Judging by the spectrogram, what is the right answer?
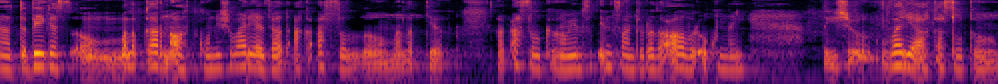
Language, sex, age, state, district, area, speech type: Kashmiri, female, 30-45, Jammu and Kashmir, Budgam, rural, spontaneous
